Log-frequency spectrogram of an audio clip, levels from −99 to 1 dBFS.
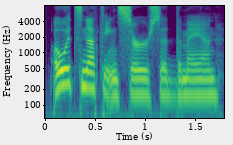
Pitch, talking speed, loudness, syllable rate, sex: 170 Hz, 235 wpm, -18 LUFS, 4.8 syllables/s, female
